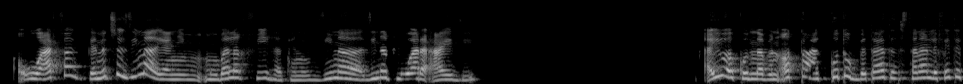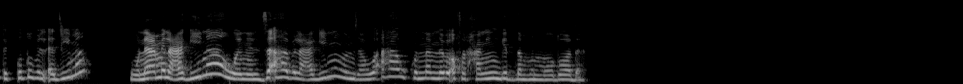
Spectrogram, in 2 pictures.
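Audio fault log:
16.52 s to end, switch to a distant microphone: at 16.52 s the speech abruptly turns roomy and hollow, losing low-end body, and stays that way to the end of the clip. Level falls by about 5 dB and room noise rises to sit about 25 dB below the speech. The likely cause is that the close microphone's feed dropped out and the recording fell back to a pickup further from the talker, hearing more room reflection and less direct sound.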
